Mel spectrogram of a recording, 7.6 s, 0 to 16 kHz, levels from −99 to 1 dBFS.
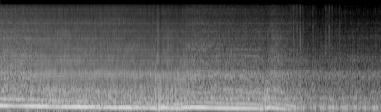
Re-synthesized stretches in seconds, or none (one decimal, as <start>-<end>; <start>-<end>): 0.7-3.8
